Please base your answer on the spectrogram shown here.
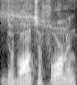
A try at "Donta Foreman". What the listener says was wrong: Donta Foreman. It's not, it's not Devonta. There's no V in there. Yeah, you V'd it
